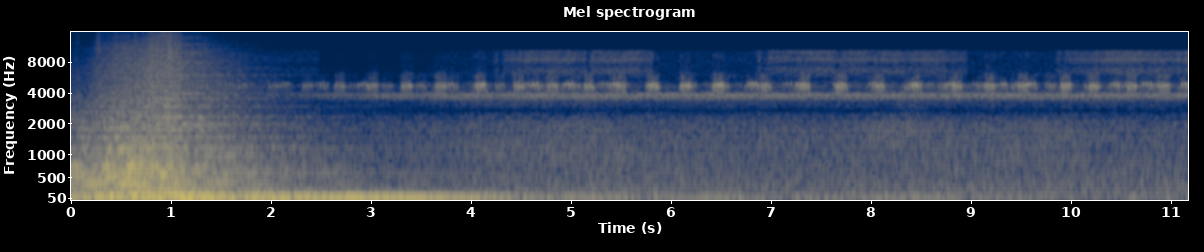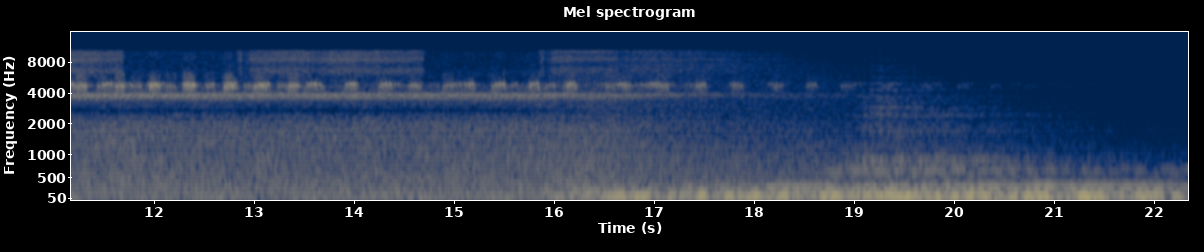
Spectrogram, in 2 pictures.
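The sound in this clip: Crickets chirp in a steady, high, rapidly pulsing trill that runs through the whole stretch after a brief louder noise at the start, with a low hum joining near the end.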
